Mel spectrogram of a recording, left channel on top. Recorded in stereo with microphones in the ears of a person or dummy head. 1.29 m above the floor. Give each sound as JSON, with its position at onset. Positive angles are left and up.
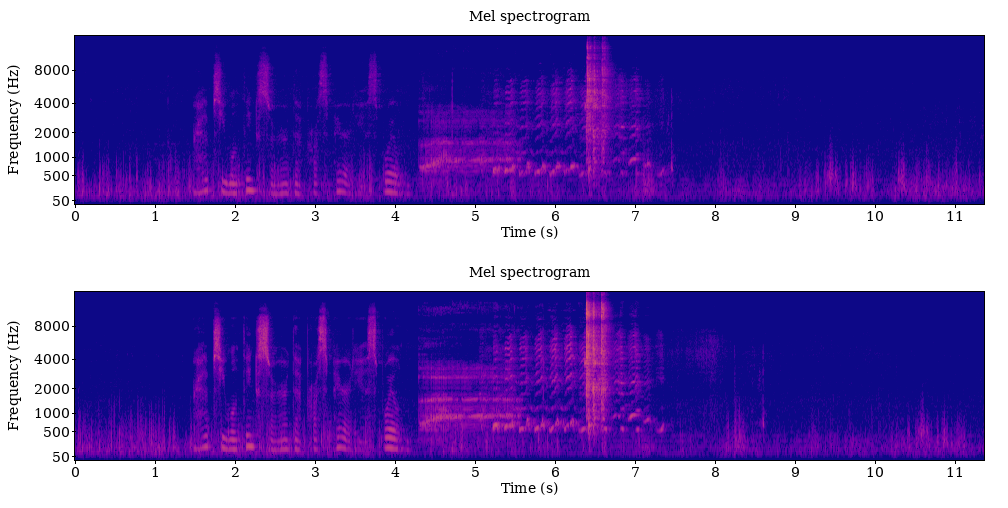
{"t": 1.5, "sound": "a woman speaking", "side_deg": -10, "distance_m": 0.7}
{"t": 4.3, "sound": "laughter", "side_deg": -85, "distance_m": 2.5}
{"t": 6.4, "sound": "a camera shutter", "side_deg": -70, "distance_m": 1.4}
